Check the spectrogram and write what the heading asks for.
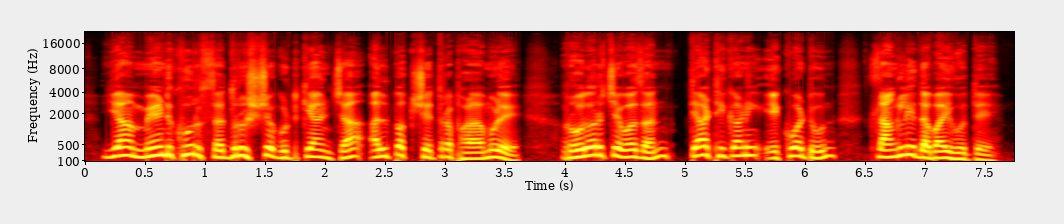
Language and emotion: Marathi, neutral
